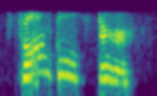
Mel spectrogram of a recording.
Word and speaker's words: Funkelster: are we doing bad pronunciations of the Dutch name? – I had so. – To. It's Funkelster.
